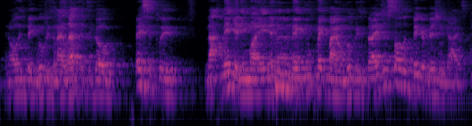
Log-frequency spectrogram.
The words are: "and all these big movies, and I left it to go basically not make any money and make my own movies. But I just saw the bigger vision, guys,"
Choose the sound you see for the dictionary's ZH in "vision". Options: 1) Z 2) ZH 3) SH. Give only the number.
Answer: 2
